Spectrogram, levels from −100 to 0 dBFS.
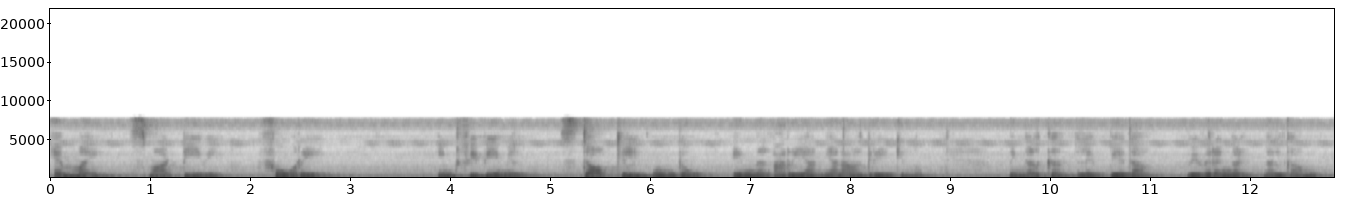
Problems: constant background noise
